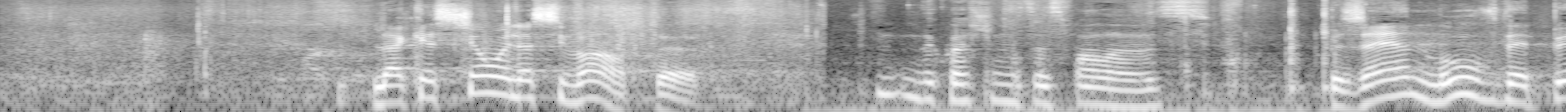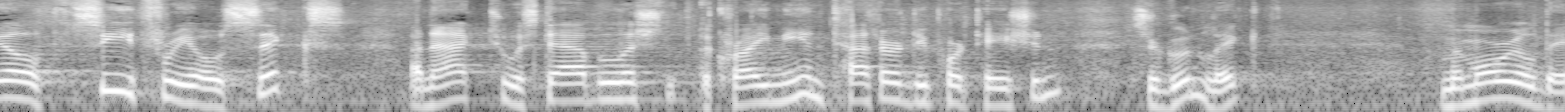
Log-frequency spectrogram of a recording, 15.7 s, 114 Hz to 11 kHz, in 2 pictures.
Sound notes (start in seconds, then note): 9.3 speaking French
